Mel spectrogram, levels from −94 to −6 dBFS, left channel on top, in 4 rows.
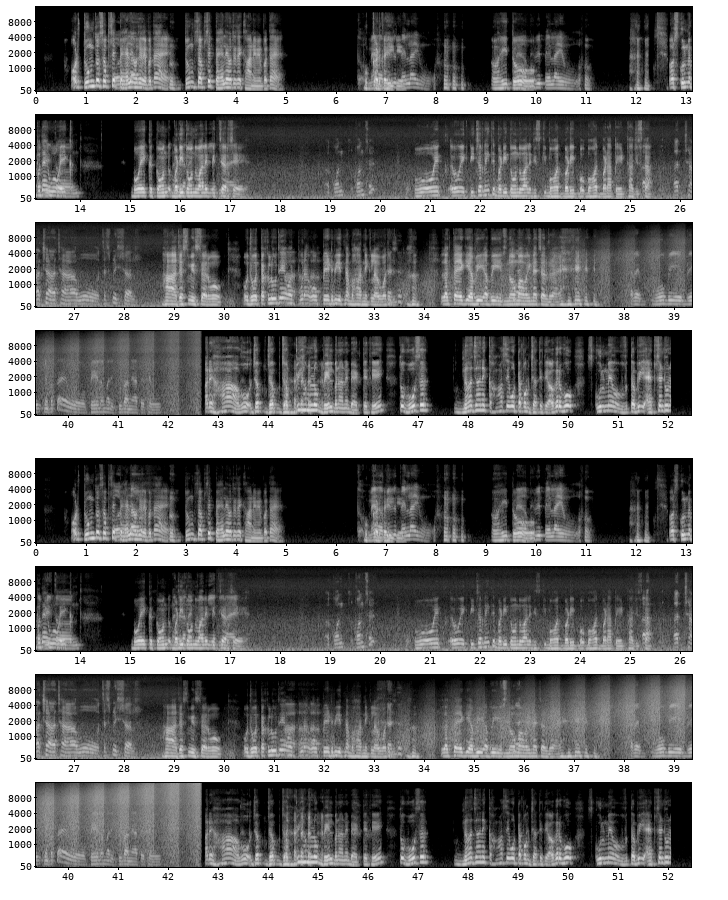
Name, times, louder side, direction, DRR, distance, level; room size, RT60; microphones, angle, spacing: voice 1, 0.7-2.7 3.0-4.9 6.5-7.4 9.1-10.0 11.9-13.7 15.0-17.3 20.7-25.4 28.8-30.0 30.4-33.9 34.2-37.5 42.7-47.2 47.7-50.3 50.5-52.1, left 2 dB, 85° left, 4.5 m, -28 dB
voice 2, 1.5-2.2 2.7-2.9 6.4-8.6 9.2-11.1 13.1-14.3 15.8-17.4 18.9-19.9 25.2-25.5 25.9-28.4 31.2-32.0 33.1-33.6 34.8-35.0 35.3-36.0 38.1-41.9 44.5-44.9 45.7-45.8, right 1 dB, 15° right, 2.5 m, -36 dB
sound 1, 16.7-29.2, equal, ahead, 6.7 m, -46 dB
sound 2, 27.6-42.7, right 11 dB, 50° right, 2.5 m, -37 dB
head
